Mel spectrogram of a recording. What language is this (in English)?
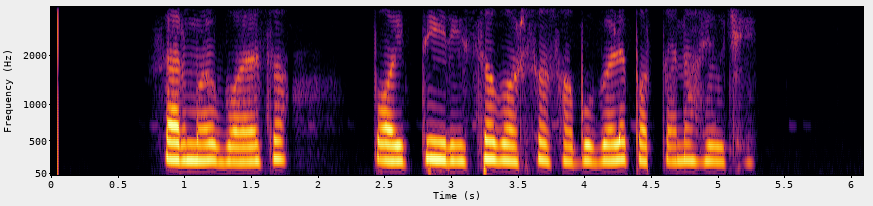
Odia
